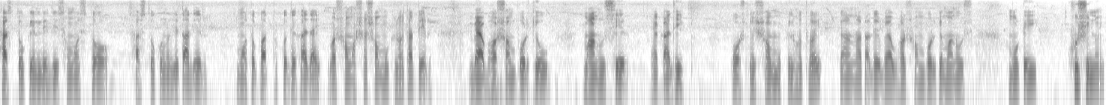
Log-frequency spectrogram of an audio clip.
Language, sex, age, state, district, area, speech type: Bengali, male, 30-45, West Bengal, Hooghly, rural, spontaneous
